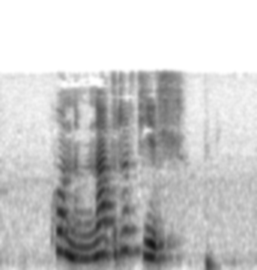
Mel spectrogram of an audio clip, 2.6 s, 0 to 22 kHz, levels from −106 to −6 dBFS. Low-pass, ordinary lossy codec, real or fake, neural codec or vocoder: 7.2 kHz; AAC, 64 kbps; real; none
